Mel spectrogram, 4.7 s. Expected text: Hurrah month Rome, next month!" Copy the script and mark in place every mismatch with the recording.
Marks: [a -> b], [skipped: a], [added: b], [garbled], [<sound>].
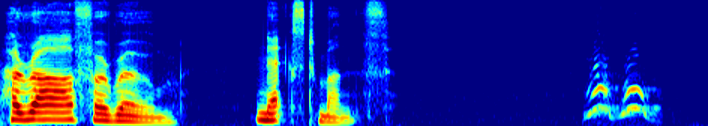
Hurrah [month -> for] Rome, next month!" [bark]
